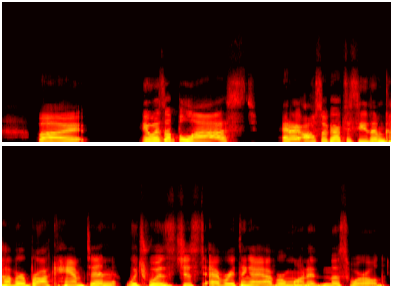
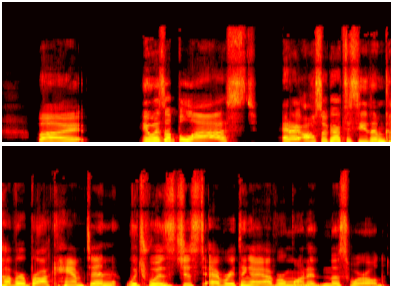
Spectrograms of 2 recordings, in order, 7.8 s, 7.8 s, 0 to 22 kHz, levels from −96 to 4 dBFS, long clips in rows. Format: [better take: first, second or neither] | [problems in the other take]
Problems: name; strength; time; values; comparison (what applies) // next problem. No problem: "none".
second | muffled; slightly; fading above 2.5 kHz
